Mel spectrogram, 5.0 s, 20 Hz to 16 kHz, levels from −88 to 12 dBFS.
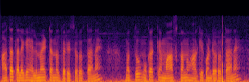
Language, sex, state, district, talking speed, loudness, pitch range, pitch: Kannada, male, Karnataka, Bangalore, 120 wpm, -17 LUFS, 105-115 Hz, 110 Hz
